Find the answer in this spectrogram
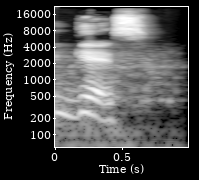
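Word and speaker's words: guess: Seventh rule है जब किसी शब्द के बीच में यू ई हो तो इसका उच्चारण ए ई और अ करेंगे। कब करेंगे? जब किसी शब्द के बीच में यू ई हो। तो जैसे कि गैस।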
